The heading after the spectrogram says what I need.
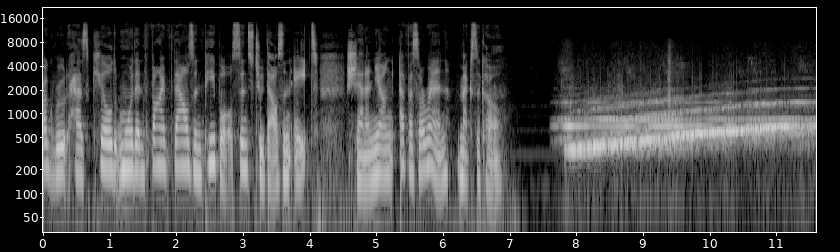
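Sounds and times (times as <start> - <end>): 
speech: 0.0 - 7.0
civil defense siren wailing: 7.6 - 11.5.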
